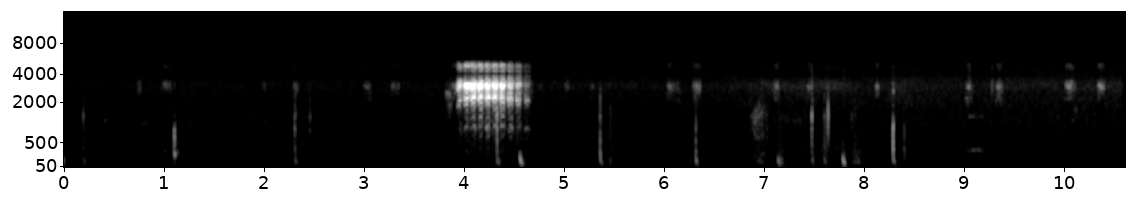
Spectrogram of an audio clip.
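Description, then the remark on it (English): A single loud sheep bleat rings out near the middle, short and nasal, surrounded by faint scattered clicks and soft knocks in an otherwise quiet setting. “They're using sheep.”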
